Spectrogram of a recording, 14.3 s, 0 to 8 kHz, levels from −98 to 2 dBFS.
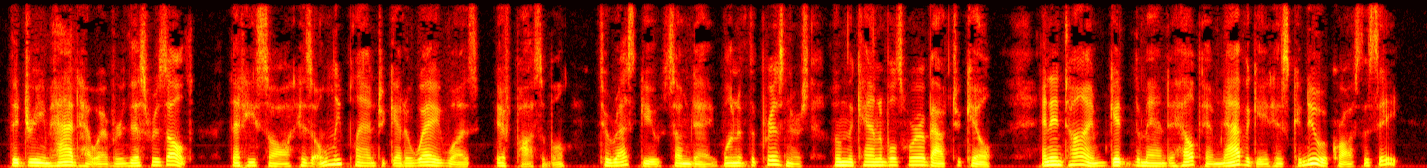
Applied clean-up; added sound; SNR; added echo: none; none; none; none.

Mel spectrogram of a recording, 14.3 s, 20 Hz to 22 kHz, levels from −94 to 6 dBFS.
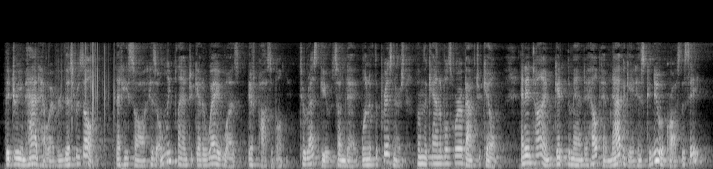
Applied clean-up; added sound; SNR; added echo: none; Crack; 17 dB; reverberation time 1.1 s.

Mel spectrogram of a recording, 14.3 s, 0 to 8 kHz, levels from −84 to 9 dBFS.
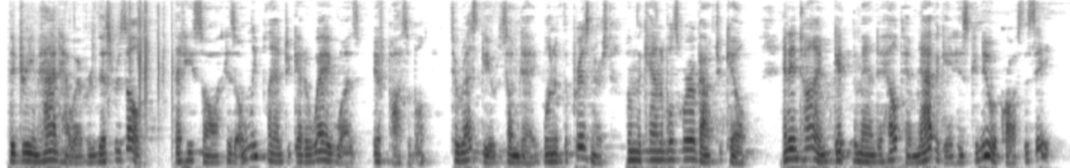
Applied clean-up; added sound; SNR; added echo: classical method WPE with log-MMSE.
